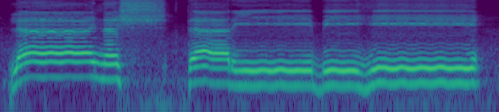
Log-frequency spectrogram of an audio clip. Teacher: Hamburan angin. Jadi bunyi dia nash. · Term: tafashi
